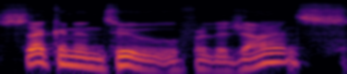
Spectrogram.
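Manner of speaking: slow, deliberate play-by-play sports announcer voice. Calling a Giants football play for the audience: put-on sports announcer voice. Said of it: "I gotta do the announcer voice".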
